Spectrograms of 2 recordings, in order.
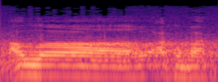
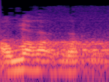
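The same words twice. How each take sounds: First: The phrase is stretched out long and slow. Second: The phrase is said quickly and cut short. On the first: The speaker calls it right. "panjang gitu" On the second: The speaker calls it wrong. "pendek gitu"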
